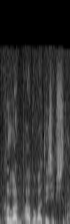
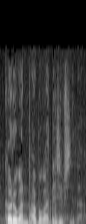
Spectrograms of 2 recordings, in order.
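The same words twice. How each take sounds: First: Said in the usual way. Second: Low, loud, measured lead; loud group prompt. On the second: Shown as a demonstration. Preacher leads congregation greeting each other after the cue, loud. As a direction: lead everyone firmly in saying it.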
